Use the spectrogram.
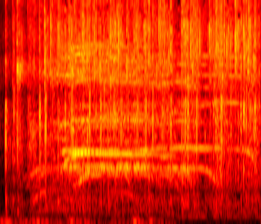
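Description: An audience cheers and applauds together, a dense wash of clapping with excited shouts and whoops rising over it, loud and sustained for the whole stretch.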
